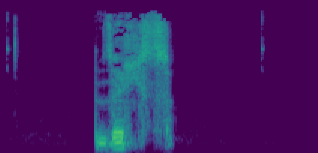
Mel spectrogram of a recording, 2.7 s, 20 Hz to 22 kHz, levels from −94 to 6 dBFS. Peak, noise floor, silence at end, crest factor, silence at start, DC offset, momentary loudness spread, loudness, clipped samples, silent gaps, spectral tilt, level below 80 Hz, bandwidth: -12 dBFS; -88 dBFS; 1.2 s; 22 dB; 0.8 s; under 0.1%; 21 LU; -27 LUFS; under 0.1%; none; -2 dB/octave; -78 dBFS; 17 kHz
